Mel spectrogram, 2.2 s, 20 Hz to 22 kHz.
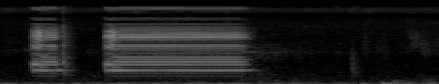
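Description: Electronic beep tone, a short blip followed by a longer held beep of about 0.7 s, at a steady pitch; the same short-long pattern repeats about every two seconds.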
